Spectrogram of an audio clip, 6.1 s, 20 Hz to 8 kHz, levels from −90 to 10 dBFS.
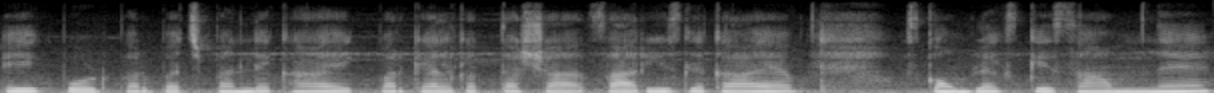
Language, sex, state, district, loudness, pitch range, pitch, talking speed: Hindi, female, Chhattisgarh, Raigarh, -15 LUFS, 210-220 Hz, 215 Hz, 175 wpm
